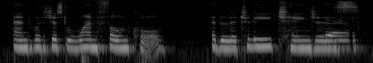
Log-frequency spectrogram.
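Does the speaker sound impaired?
No.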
